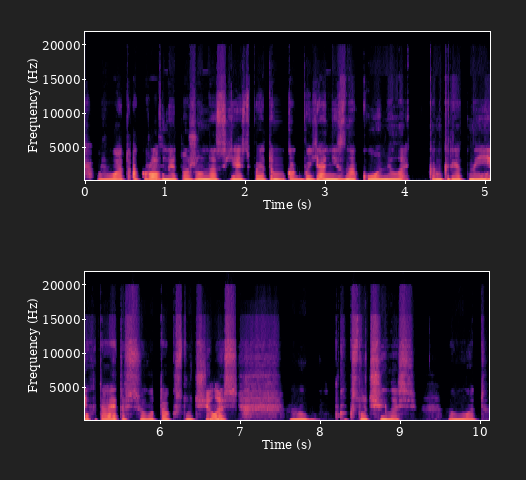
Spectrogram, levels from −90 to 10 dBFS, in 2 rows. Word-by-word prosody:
вот. 180 0 -2
А 190 - -1
кровные 260 +1 +3
тоже 230 0 -2
у 225 - +6
нас 225 -2 +3
есть, 190 -3 -1
поэтому 240 +5 0
как 220 -1 -3
бы 205 +1 +1
я 225 +3 +2
не 245 +1 +6
знакомила 210 -6 +3 0.3
конкретно 185 0 +1
их, 280 - +2
да, 195 +2 0
это 245 -5 -1
всё 205 +1 -5
вот 200 -2 -3
так 195 -1 -4
случилось, 265 - -3 0.7
м, 185 -2 -1 0.3
как 185 - -15
случилось, 190 -7 -2 0.4
вот. 175 -2 -2
200 Hz, 150 wpm, -21 LUFS, 185-235 Hz, 0.7 s, у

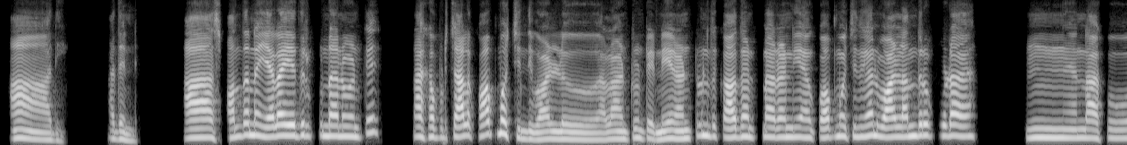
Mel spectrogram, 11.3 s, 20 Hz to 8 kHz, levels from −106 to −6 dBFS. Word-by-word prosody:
ఆ! - - +4 0.3
అది. 130 -4 -10 0.5
అదండి. 140 -8 -5 0.6
ఆ - - +6 0.2
స్పందన 205 +6 -1 0.2
ఎలా 220 +3 +6
ఎదుర్కున్నాను 215 -1 0
అంటే? 275 +9 -4 0.4
నాకప్పుడు 195 -3 -2
చాలా 200 +3 +5
కోపమొచ్చింది 235 - +1
వాళ్ళు 155 0 +1 0.4
అలా 155 +2 -1
అంటుంటే. 165 +2 -4
నేనంటున్నది 165 +7 0
కాదంటున్నారని 195 0 +1
ఆహ్, 180 - -3
కోపమొచ్చింది 200 +1 -1
కానీ, 225 -1 +1
వాళ్ళందరూ 205 +3 +3
కూడా 220 0 +3 0.7
హ్మ్. 180 -1 0
నాకు 170 0 -1
190 Hz, 120 wpm, -24 LUFS, 175-215 Hz, 0.7 s, ఆ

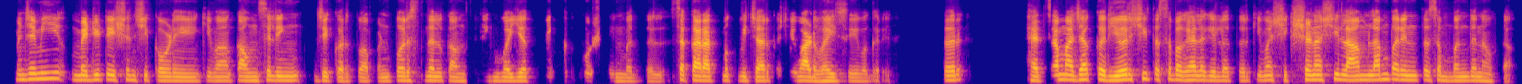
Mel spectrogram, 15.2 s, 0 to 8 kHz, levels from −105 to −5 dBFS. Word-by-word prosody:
म्हणजे 175 +2 +1
मी 210 +2 0 0.2
मेडिटेशन 170 0 +3
शिकवणे 140 -3 -2 0.2
किंवा 140 -1 -4
काउंसलिंग 145 +1 0 0.2
जे 145 - +1
करतो 135 -1 -6
आपण 130 +1 -7
पर्सनल 145 -1 -1
काउंसलिंग 130 0 -8
वैयक्तिक 135 +1 -3 0.2
गोष्टींबद्दल 120 -2 -11 0.2
सकारात्मक 145 -2 +4
विचार 135 -1 +1
कसे 140 - -12
वाढवायचे 130 -1 +1
वगैरे. 125 -1 -12 0.6
तर 160 +1 +2 0.7
ह्याचा 145 +2 +2
माझ्या 175 0 +4
करिअरशी 170 +3 +4
तसं 180 +2 -2
बघायला 160 -1 +2
गेलं 150 -1 -2
तर 140 - -5
किंवा 160 0 -3
शिक्षणाशी 170 +3 +1
लांब-लांबपर्यंत 165 +1 +3
संबंध 140 -1 -2
नव्हता. 130 -3 -5
145 Hz, 120 wpm, -23 LUFS, 135-165 Hz, 0.7 s, सकारात्मक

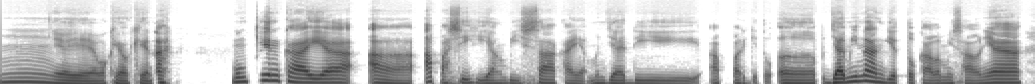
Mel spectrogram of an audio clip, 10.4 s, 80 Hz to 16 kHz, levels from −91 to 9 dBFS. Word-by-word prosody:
Mmm, 180 -1 -1
iya 130 - +3
iya, 115 - +3 0.2
oke 115 +5 -5
oke. 120 +2 -6
Nah, 155 -1 +4 0.7
mungkin 235 +6 +2
kayak, 160 -6 +4
eee, 130 -6 +1 0.2
apa 140 - -3
sih 150 -3 -2
yang 125 -3 -4
bisa 130 +2 -3
kayak 120 -2 -6
menjadi 125 0 -2 0.7
upper 135 -1 -6
gitu, - - -13
eee, 125 0 0 0.2
jaminan 200 +5 +6
gitu. 145 -2 -3
kalau 125 0 -3
misalnya 140 +5 +1
140 Hz, 130 wpm, -21 LUFS, 125-160 Hz, 0.7 s, jaminan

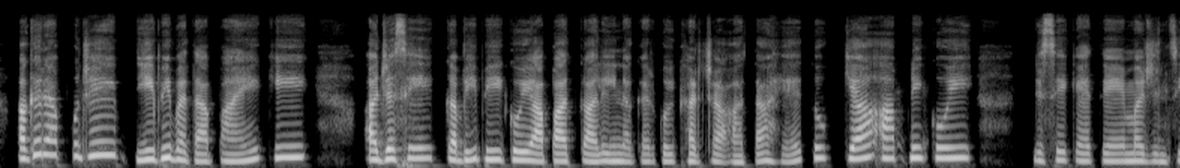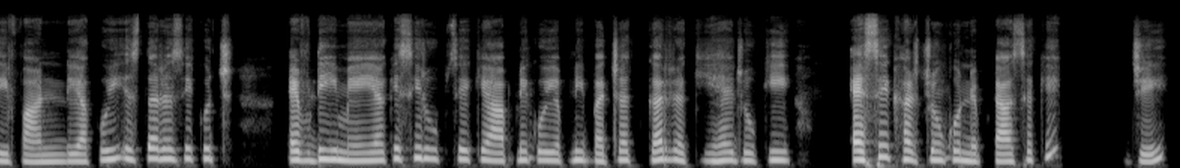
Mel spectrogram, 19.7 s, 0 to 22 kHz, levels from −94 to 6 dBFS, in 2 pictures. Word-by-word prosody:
अगर 315 +9 +5
आप 325 -1 +2
मुझे 310 +3 +2 0.2
ये 210 +2 +5
भी 255 +3 +5
बता 180 -6 +2
पाएँ 180 +4 +1
की 265 +1 +2 0.5
अ, 215 - +8
जैसे 240 +3 +3
कभी 205 0 +3
भी 215 -1 +3
कोई 200 -2 +5
आपातकालीन 175 0 +3
अगर 170 +1 -6
कोई 170 +1 -4
खर्चा 175 -1 -1
आता 155 +2 -4
है, 175 0 -4
तो 250 0 +1 0.2
क्या 240 0 +5
आपने 255 -1 +2
कोई 250 0 +1 0.5
जिसे 195 +1 -2
कहते 180 -2 -4
हैं 175 0 0
इमरजेंसी 180 0 -2
फंड 165 +1 -1
या 175 -1 0
कोई 215 +2 0
इस 215 -3 -3
तरह 230 -1 +2
से 235 +3 -4
कुछ 235 0 -3 0.5
एफडी 205 +2 +3
में 190 -2 +2
या 195 +1 +1
किसी 240 +2 0
रूप 235 -3 -3
से 220 -1 0
क्या 210 -2 -1
आपने 195 +3 -1
कोई 200 -1 -2
अपनी 195 +3 -2
बचत 190 +4 -1
कर 210 +2 +3
रखी 190 -3 -4
है 190 +2 +1
जो 190 0 -4
कि 205 -1 -1 0.5
ऐसे 210 +7 +5
खर्चों 210 -3 -1
को 210 +2 -2
निपटा 175 -1 +1
सके? 205 - -6 0.7
जी। 175 - -2
200 Hz, 170 wpm, -22 LUFS, 180-235 Hz, 0.7 s, अ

